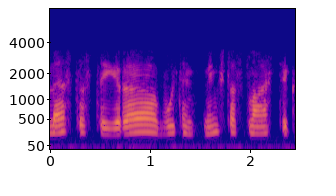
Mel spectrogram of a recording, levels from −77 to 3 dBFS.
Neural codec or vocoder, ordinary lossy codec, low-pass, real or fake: none; MP3, 48 kbps; 7.2 kHz; real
